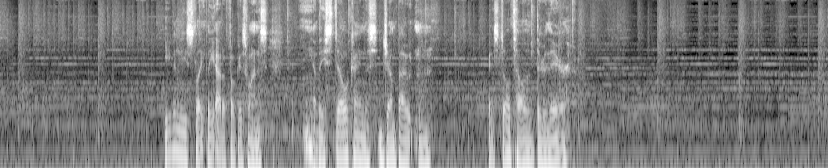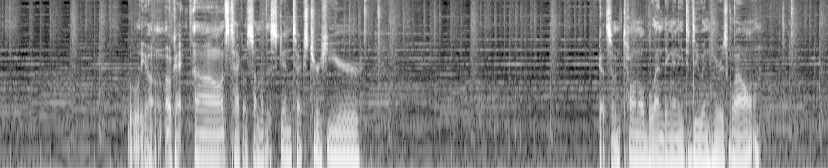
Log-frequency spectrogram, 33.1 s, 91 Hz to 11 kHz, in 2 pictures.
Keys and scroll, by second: 11.2 alt+space, 18.0 alt+space.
